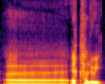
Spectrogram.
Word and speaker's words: Iqaluit: Iqaluit, that's the proper way to say it.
